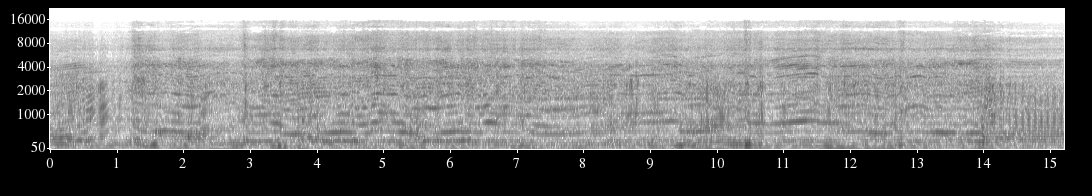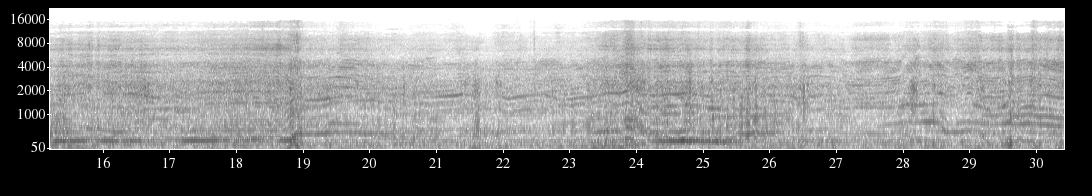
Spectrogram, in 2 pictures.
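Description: Radio-controlled helicopter in aerobatic flight: its smoky glow-fuel engine and rotors run hard, and the pitch rises and falls over and over as it manoeuvres and passes by.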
